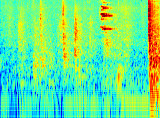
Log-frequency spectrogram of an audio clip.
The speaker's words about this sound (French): Et voilà, elle claque encore, la porte.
